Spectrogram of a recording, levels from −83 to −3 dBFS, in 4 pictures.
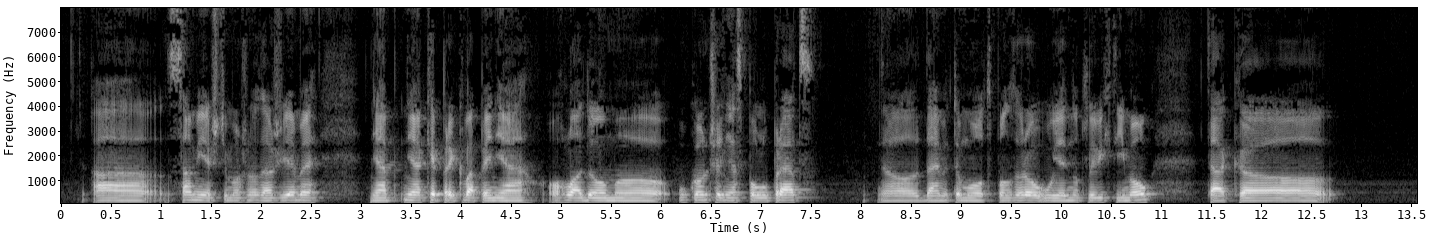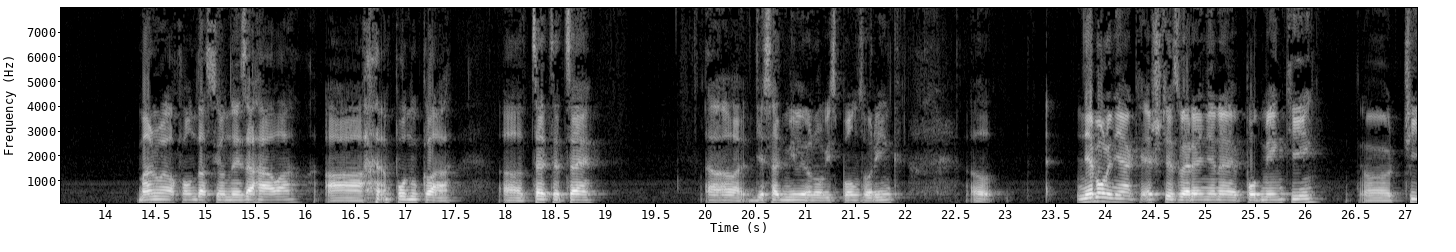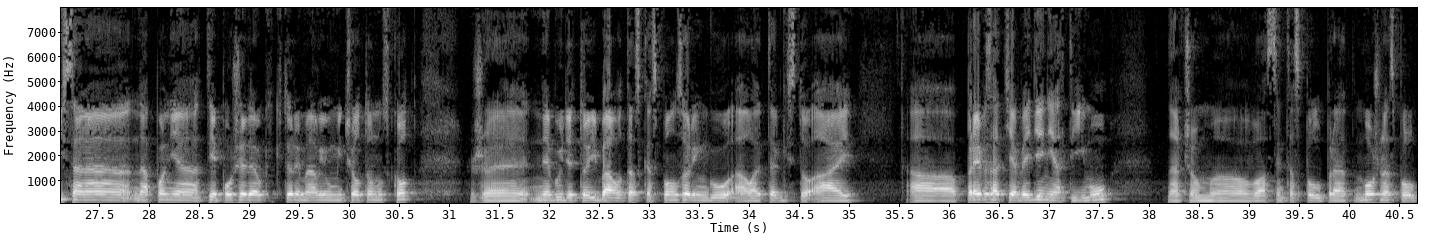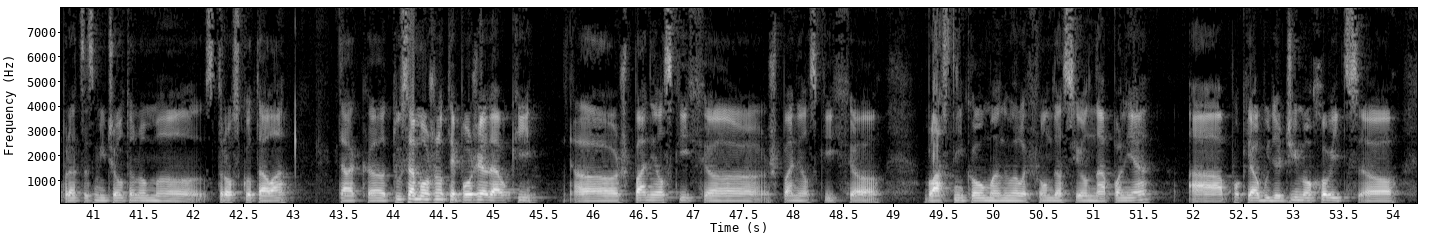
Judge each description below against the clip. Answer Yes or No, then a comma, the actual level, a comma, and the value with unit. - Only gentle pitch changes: Yes, narrow, 1.8 semitones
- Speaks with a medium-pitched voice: No, low, 105 Hz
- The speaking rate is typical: No, slow, 90 wpm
